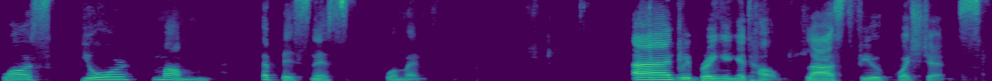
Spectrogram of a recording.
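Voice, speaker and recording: A man teaching English to children, reading a grammar worksheet aloud slowly with long pauses, recorded on a phone over a desk. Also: a little high, sing-song, fairly bright tone. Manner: slow, drawn-out reading with pauses. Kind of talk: slow worksheet walkthrough for children. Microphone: phone filming a worksheet from above.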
